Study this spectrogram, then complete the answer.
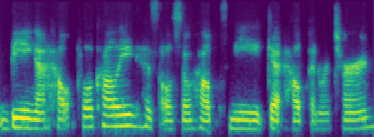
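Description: A woman speaks in a very deep, low voice with monotone, flat intonation. The sound is dry with no echo, and the background is quiet. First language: Spanish. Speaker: emergency physician and researcher; panelist. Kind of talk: panel discussion. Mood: reflective, warm. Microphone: video call.

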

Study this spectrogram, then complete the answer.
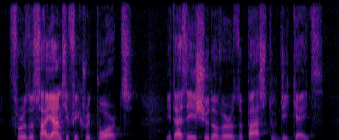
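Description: A man with a French accent and ordinary pitch variation, over a quiet background. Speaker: business school dean. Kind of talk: formal introduction speech. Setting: stage with audience. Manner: formal. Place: hall. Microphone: podium.

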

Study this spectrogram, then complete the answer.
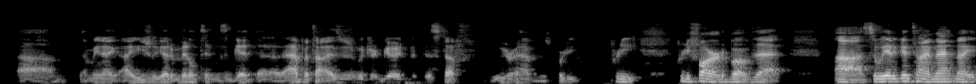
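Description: Against a quiet background, a man with an ordinary speaking voice talks at a fairly quick pace and a fairly low pitch, showing ordinary pitch variation and big swings in loudness. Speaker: podcast host. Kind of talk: casual podcast storytelling.

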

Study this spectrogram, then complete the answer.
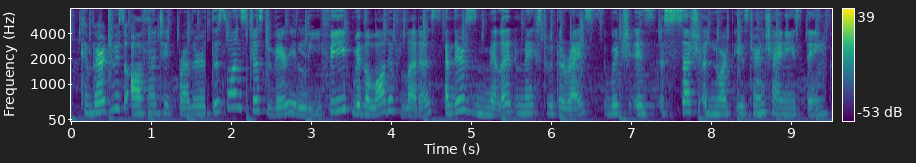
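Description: Backed by music, a woman with a fairly high pitch talks at a moderate pace. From China. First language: Chinese. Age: 20s. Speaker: food vlogger. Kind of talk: food tour vlog narration.

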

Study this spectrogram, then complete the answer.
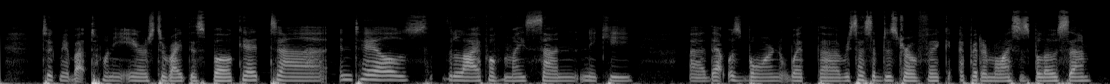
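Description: A woman speaks in a flat, monotone way at a fairly low pitch, with a non-native accent. The background is quiet. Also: moderate pace, big swings in loudness. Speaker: author; mother of a child with a skin disease. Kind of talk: casual talk to camera.

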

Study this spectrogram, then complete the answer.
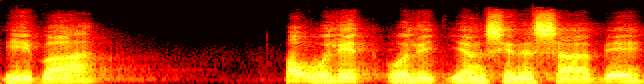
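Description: A man talks at a fairly high pitch. He keeps a fairly slow pace. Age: 60s. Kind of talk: sermon.

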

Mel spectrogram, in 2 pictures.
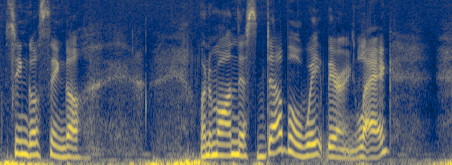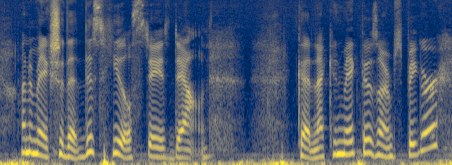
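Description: With lively intonation and long, frequent pauses, a woman speaks at a moderate pace in a dry sound with no echo over light background noise. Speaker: fitness instructor. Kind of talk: workout instruction. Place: open country.

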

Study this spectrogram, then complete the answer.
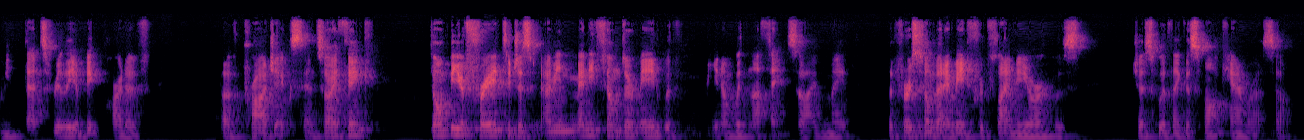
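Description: Here a man with a medium pitch speaks at a fairly quick pace with ordinary pitch variation. His tone is bright and sharp, with audible room echo. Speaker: filmmaker and scientist; guest. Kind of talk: panel discussion. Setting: video call. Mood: relaxed, reflective. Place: home room. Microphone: video call.

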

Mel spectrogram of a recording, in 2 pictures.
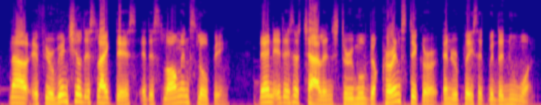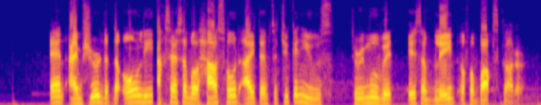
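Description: Fairly quick speech from a man with ordinary pitch variation, dry with no echo, over faint music in the background. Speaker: how-to channel host. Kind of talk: tutorial. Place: street. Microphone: lapel.

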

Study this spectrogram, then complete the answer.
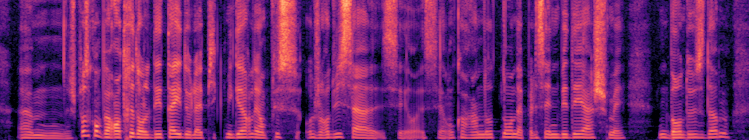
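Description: A woman with a dark, mellow tone and fairly low pitch speaks at a fairly quick pace with ordinary pitch variation. The very clean recording has a silent background and a dry, close sound with no echo. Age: 40s. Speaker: journalist and author. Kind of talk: interview.

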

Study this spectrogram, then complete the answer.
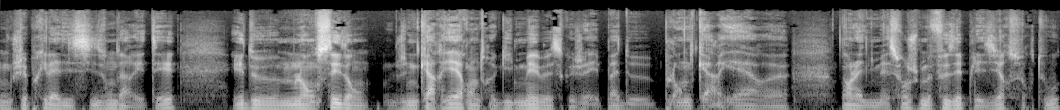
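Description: A man speaks in a plain, everyday voice with a fairly low pitch and ordinary pitch variation. The sound is dry and close, with no echo. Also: very clean recording, silent background. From northern France, Lille. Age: 30s. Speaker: entrepreneur and workshop leader. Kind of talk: casual interview.

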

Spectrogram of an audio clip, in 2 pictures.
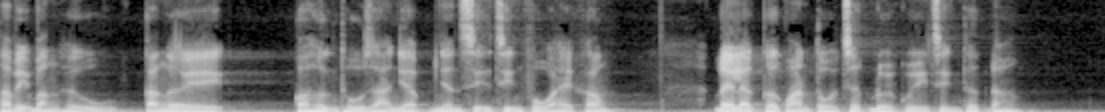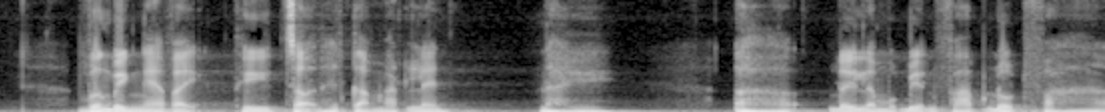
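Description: A man's dark, mellow tone at a fairly low pitch, with very wide pitch swings, a moderate pace and long, frequent pauses, over a quiet background. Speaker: story narrator. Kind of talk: audiobook story reading. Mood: lively, playful narration. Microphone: studio mic.

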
